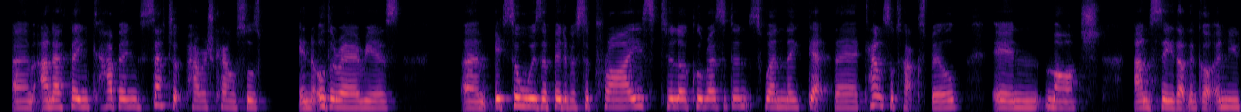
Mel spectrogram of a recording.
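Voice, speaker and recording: A woman with a croaky voice, a council officer politely explaining procedures at a committee meeting. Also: medium pitch, darkish tone.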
